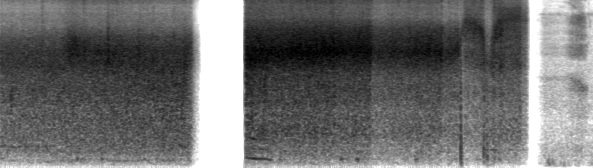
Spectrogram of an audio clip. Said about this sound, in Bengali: আমি এখানে সম্পূর্ণটা কিন্তু বৃষ্টি পড়ছে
